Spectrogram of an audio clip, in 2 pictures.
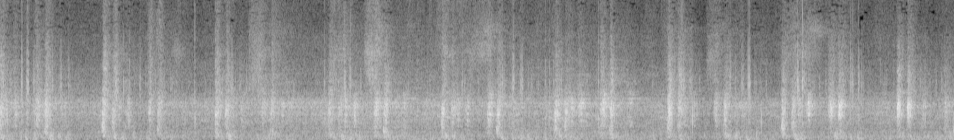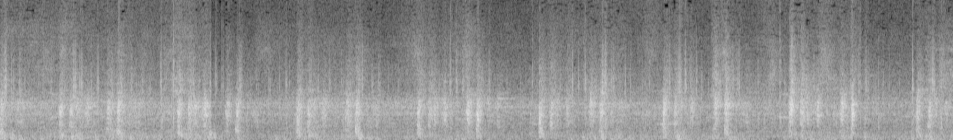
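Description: Train running along the track: a steady rumble with frequent, irregular clicks from the wheels on the rails.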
